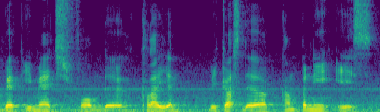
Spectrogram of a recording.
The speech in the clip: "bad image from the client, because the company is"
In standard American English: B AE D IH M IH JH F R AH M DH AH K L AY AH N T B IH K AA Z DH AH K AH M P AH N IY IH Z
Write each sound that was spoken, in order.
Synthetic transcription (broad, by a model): B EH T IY M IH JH F R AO M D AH K L AY AH N T B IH K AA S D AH K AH M P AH N IY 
